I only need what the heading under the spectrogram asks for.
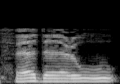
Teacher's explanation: هنا الدال ساكن ومقلقل بين حرفين متحركين الفاء والعين بعدها، غالبا الحروف المقلقلة وخاصة الدال يتأثر بالحروف التي تأتي بعده · Term: قلقلة بسكون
